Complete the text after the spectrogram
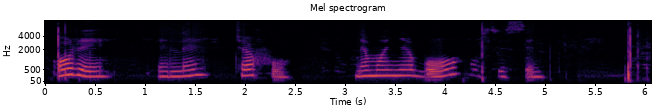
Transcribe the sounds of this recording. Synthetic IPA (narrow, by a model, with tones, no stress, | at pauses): o˦ɾe˨ | e˨lɛ˦ | t͡ʃa˦fṵ˨ | nɛ˦ma˦ɲa˦bɔ˨˦o˨si˨se˦n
